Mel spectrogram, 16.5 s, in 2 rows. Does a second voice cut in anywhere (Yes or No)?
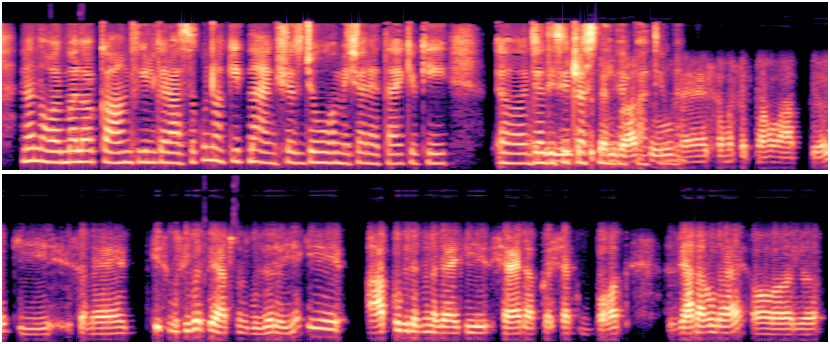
Yes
